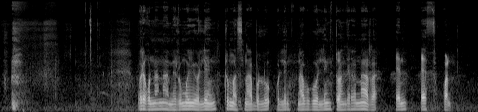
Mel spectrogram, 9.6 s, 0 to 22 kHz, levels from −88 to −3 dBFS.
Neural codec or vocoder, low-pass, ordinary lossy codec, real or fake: vocoder, 44.1 kHz, 128 mel bands every 512 samples, BigVGAN v2; none; none; fake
